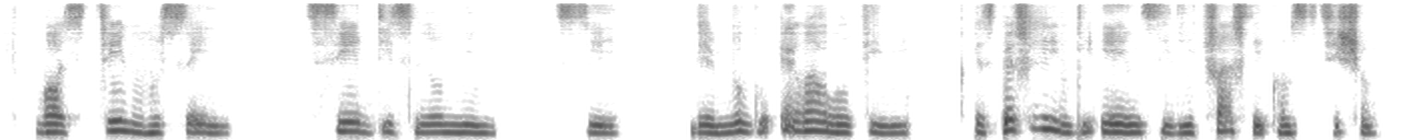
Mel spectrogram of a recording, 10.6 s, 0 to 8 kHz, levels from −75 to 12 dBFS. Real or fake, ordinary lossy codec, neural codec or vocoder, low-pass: fake; MP3, 64 kbps; codec, 16 kHz in and 24 kHz out, 0.6 kbps, FireRedTTS-2 codec; 7.2 kHz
